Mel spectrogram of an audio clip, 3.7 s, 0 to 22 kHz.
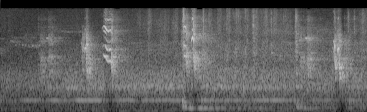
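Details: A Eurasian magpie at a feeder in the town of Vannes, Brittany, recorded on 17 November 2022 in autumn, gives a few harsh, dry chacking notes at irregular intervals over a steady mechanical hum and low rumble.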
